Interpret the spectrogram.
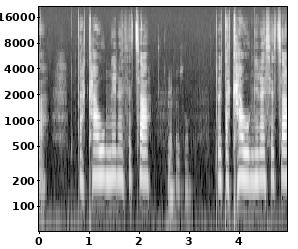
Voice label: "cawg", Welsh

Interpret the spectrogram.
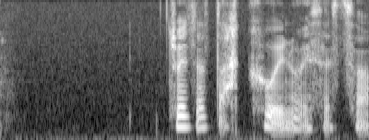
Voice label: "dacw", Welsh

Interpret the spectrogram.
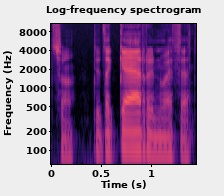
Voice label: "ger" Welsh

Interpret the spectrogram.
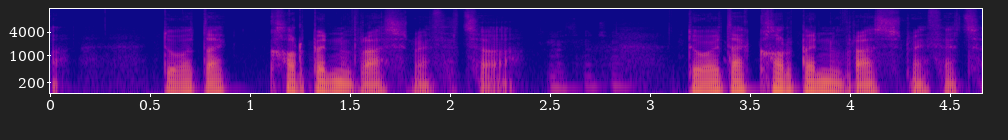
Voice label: "corbenfras" Welsh

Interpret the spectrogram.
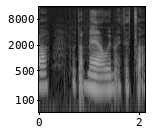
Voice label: "meel", Welsh

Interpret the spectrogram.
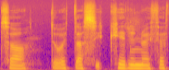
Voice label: "sicr", Welsh

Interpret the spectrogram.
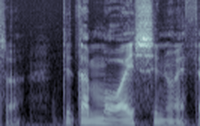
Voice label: "moes" Welsh

